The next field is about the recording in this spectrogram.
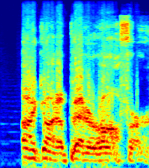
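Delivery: put-on ogre warrior voice. Voicing an ogre with a great axe who greets Cassandra: ogre voice. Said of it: "you see the ogre kind of wielding the".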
